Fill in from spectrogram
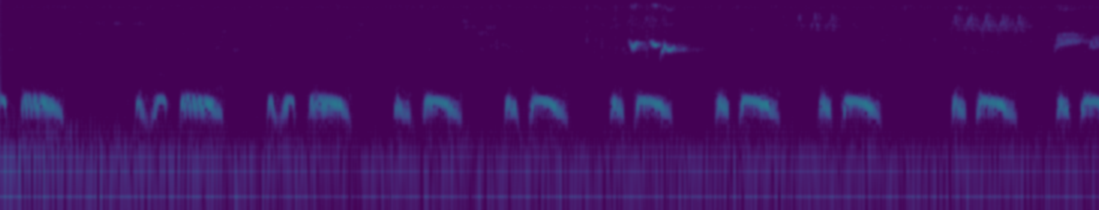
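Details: Caged spotted dove used as a decoy, cooing persistently: about ten two-note phrases, a short note then a longer falling coo, roughly one per second, with scattered high chirps of small birds.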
